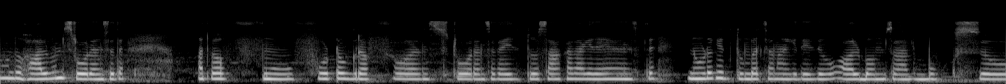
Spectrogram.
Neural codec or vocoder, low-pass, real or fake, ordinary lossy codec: none; none; real; none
